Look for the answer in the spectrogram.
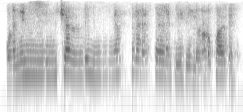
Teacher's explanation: والنون بتاع النفاثات عليها شده تمام يبقى غنى مستطال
